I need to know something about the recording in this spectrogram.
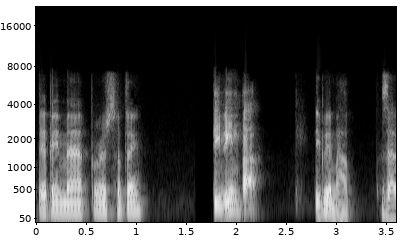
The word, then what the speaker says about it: bibimbap: Bibimbap. Bibimbap. Is that how you pronounce it?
